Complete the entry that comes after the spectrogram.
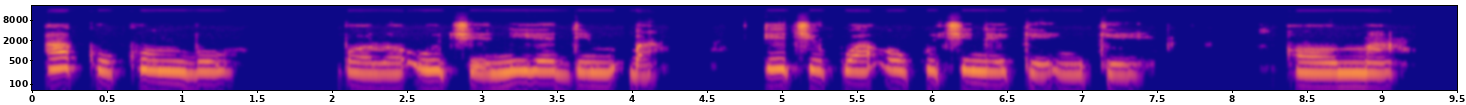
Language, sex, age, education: Igbo, female, 15-29, tertiary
